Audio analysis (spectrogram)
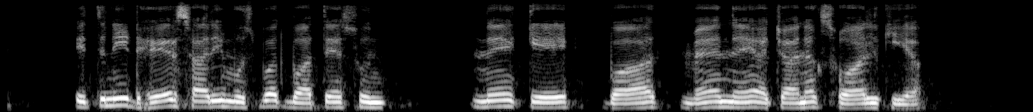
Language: Urdu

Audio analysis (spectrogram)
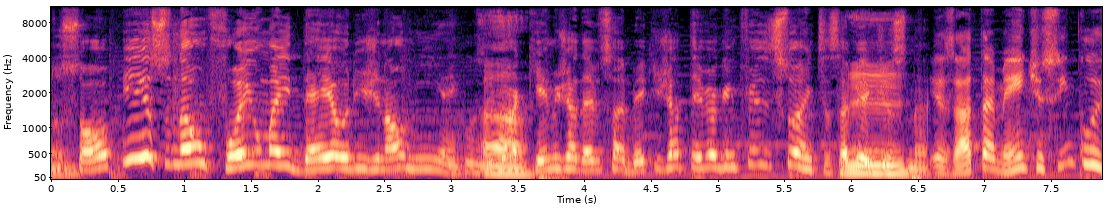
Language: Portuguese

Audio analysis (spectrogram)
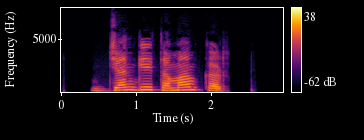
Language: Pashto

